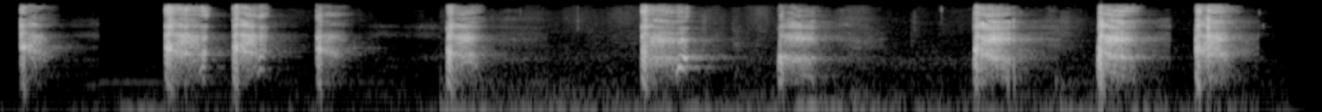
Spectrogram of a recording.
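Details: Baby coughing sound effect: a series of ten short, high-pitched infant coughs, some single and some in quick pairs.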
